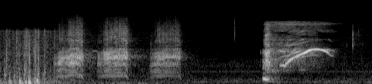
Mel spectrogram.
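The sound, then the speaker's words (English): A raven caws three times in quick, harsh bursts, then gives a longer, rising croak after a short pause, loud, with no talking. “Raven! What? Is that a crow? A raven, I mean.”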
